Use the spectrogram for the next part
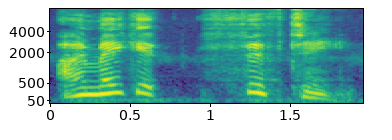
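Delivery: a slowed, thoughtful Pooh; working out a sum aloud; Pooh, thinking hard. A narrator's reading. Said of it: "frowning very hard".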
